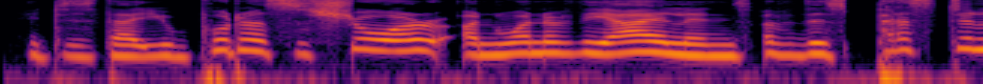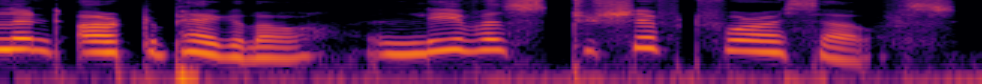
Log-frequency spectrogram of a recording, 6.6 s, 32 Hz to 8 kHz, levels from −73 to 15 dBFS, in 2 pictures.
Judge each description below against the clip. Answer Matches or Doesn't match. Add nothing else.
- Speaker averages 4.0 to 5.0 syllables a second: Doesn't match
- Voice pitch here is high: Matches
